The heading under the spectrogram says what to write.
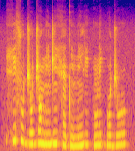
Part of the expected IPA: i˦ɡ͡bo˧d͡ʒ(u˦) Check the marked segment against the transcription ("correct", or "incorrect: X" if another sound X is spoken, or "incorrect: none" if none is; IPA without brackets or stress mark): correct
